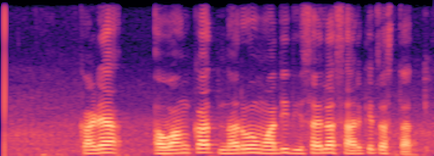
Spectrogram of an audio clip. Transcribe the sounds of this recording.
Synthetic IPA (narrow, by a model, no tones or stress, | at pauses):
kaɽja | əʋaŋkat̪nəɾʋəmad̪ʱiːd̪isajlasaɾket͡səst̪at̪̚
